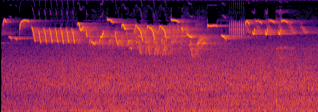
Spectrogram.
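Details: Eurasian wren in Alfred Capus park, Paris, pours out a loud, high, rapid song of trills and sharp notes lasting several seconds, over faint background noise.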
